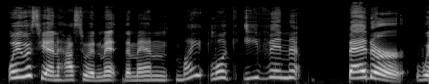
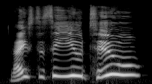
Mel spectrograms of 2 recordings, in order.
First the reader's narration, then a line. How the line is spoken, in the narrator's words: he exclaims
